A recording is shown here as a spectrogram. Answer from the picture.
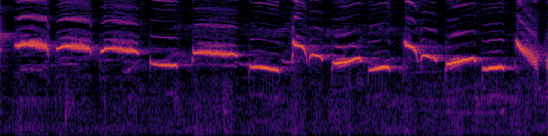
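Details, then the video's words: Tame captive Chinese hwamei pouring out loud, pure whistled notes, each held briefly, stepping down in pitch and then rising again, about a dozen in a row. "Chim họa mi thuần, hót tốt, hót cao cầu"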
